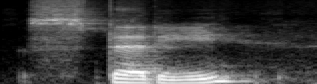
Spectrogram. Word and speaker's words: steady: difference for the vowels study has the schwa central uh study steady has the f um which is our red tent vowel so and then stir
